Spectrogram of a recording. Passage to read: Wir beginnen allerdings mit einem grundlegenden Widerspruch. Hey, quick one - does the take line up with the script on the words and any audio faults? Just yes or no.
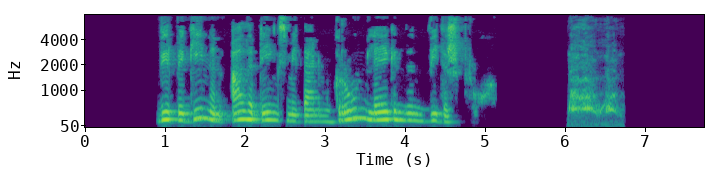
no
